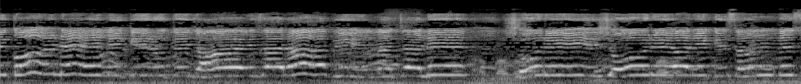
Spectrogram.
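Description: A boy singing a devotional song solo into a microphone, his voice moving through long wavering, ornamented notes.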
